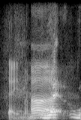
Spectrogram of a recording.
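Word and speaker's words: Daemon: Demon Slayer or Demon Slayer? It is spelt D-A-E. Okay. Yeah. Yeah, it's spelled Damon. Damon.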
